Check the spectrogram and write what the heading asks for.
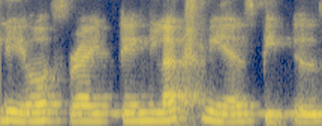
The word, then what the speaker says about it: LXME: Yeah, we write it as LXME, but it's pronounced Lakshmi, and it's a very Gen Z way of writing Lakshmi, as people say.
